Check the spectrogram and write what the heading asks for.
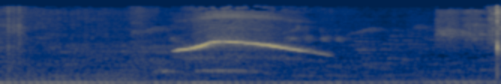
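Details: A tame female black-naped oriole gives one clean arched whistle that rises, peaks and slides smoothly down, over a low rumbling background hum.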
